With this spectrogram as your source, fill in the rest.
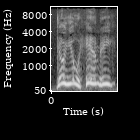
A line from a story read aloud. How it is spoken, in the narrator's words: He shouted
